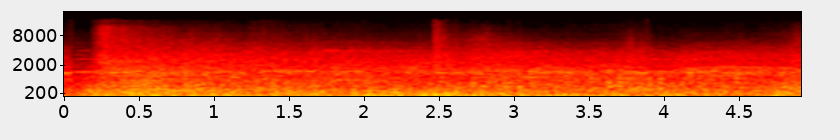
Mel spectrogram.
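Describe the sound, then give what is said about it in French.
A heavy, continuous rumble of Mount Vesuvius erupting over Pompeii after an earthquake roars steadily throughout, deep and loud, with a few brief crackling bursts breaking through the dense low roar as it spews burning clouds and hurls rocks. “Les habitants, encore choqués par le séisme, entendent un grondement à glacer les eaux.”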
